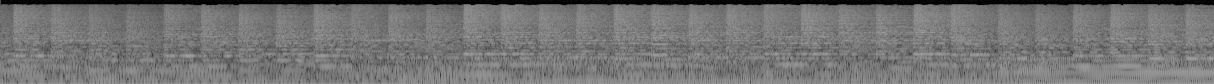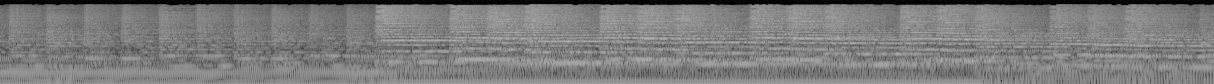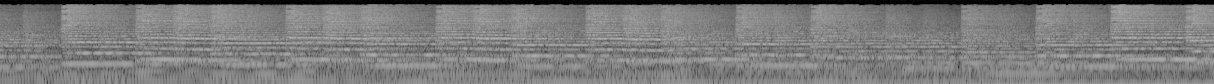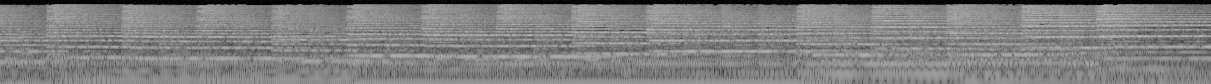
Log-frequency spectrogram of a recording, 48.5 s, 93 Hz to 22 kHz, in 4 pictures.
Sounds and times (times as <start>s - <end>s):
Synthesizer: 0.0s - 48.5s.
